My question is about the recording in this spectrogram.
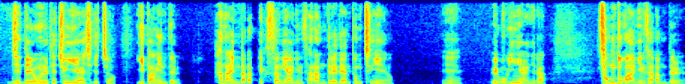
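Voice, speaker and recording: A man's voice: on the high side, no echo. A male pastor preaching a sermon, asking the congregation rhetorical questions. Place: church.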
